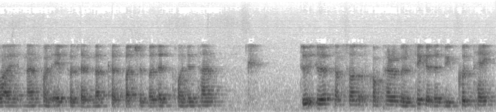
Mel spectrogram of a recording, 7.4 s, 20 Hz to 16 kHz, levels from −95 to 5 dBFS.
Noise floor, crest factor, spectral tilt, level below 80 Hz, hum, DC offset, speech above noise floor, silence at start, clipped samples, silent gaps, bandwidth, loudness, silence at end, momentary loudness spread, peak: -50 dBFS; 18 dB; -4.5 dB/octave; -66 dBFS; none; under 0.1%; 25 dB; 0 s; under 0.1%; none; 11.5 kHz; -25 LUFS; 0 s; 7 LU; -8 dBFS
